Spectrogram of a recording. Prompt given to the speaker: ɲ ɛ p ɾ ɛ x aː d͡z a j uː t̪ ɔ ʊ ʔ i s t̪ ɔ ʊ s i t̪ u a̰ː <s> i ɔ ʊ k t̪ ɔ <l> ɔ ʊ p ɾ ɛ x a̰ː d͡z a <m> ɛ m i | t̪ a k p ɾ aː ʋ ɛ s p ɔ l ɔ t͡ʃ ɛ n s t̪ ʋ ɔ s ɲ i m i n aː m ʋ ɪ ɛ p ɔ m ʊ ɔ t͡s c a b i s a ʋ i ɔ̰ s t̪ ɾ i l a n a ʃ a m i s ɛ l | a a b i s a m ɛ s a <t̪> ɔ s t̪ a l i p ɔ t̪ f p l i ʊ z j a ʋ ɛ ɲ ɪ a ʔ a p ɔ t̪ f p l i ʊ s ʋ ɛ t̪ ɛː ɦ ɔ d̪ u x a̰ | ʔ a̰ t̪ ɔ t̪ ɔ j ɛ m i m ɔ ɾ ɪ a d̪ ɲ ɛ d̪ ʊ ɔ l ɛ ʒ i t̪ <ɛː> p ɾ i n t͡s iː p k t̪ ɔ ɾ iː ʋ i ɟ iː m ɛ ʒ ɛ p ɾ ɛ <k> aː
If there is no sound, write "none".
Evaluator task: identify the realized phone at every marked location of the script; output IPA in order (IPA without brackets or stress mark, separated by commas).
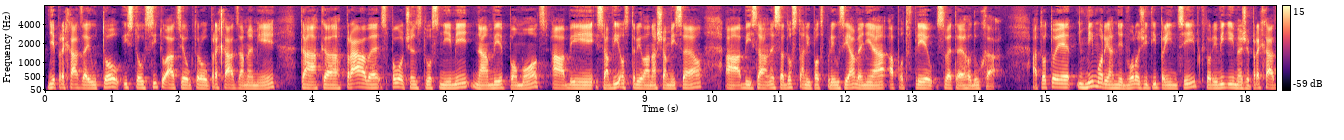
t͡s, ɾ, m, d̪, iː, x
